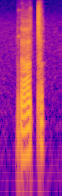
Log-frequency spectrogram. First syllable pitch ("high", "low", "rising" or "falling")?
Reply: rising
